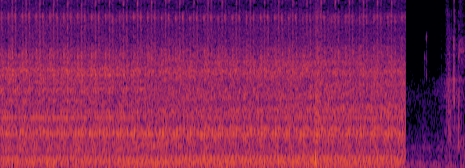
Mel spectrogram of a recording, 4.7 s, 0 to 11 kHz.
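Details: Honda Jazz 1.2 petrol idling rough with engine light on, lumpy stumbling beat from misfire on cylinders 2 and 4; coils and injectors already swapped elsewhere.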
